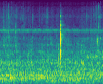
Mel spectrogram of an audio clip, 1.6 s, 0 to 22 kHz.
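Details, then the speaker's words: New LG WT1101CW 4.1 cu ft HE top-load washer (direct-drive motor) on a speed wash cycle. There is a quiet, steady hiss of water filling the tub with one brief click as detergent bubbles up during the wash phase; normal fill. "As you can see, it's starting to bubble up in there. That's the detergent going to work. It's dispensing water. This is the wash phase."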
